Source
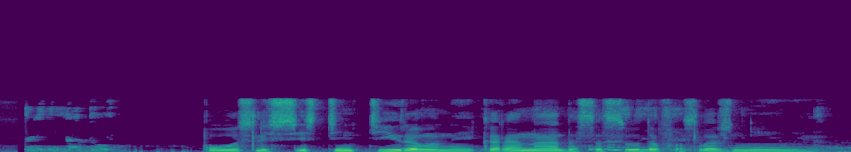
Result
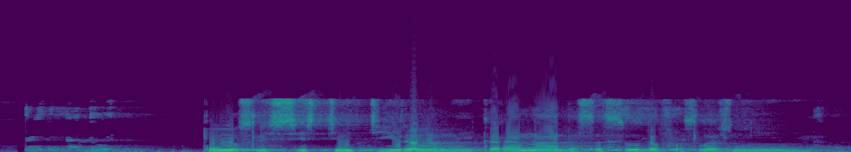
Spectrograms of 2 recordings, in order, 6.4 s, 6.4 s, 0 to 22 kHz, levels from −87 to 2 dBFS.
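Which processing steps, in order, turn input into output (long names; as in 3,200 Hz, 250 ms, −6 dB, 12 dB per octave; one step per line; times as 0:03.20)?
0:00.62–0:01.75: octave-band graphic EQ 125/250/500/1,000/2,000/4,000 Hz +11/+4/+3/−7/+9/+10 dB
wave folding −18 dBFS
convolution reverb RT60 1.4 s, pre-delay 81 ms, DRR 11.5 dB
feedback echo with a swinging delay time 81 ms, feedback 35%, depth 188 cents, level −22 dB
level −7 dB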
